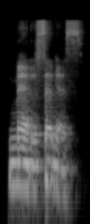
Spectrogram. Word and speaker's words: Mercedes: that word so meres but in Finnish it would be very simple to pronounce since you don't have to know the different accents or intonations of a word so simply it would be metes it's always a Mercedes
